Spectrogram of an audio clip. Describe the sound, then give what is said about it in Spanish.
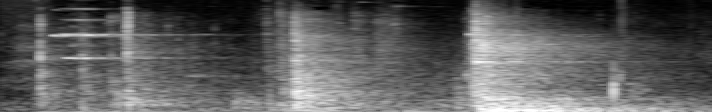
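A door opens with a rattle, then swings shut with a solid thud a second later, with a faint high squeak at the start. It is the door of a fire station in Navarra. “Cruzamos la puerta de un parque de bomberos en Navarra”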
